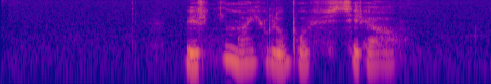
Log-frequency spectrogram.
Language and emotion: Russian, sad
